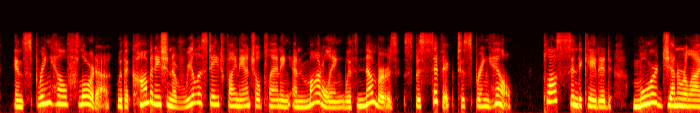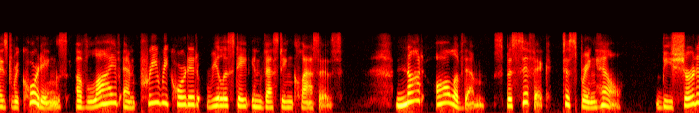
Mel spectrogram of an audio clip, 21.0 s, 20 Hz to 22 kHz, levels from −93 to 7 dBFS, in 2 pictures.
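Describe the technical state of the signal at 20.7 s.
At 20.7 s the signal is intact, with the speech carried cleanly through the AMR wideband (HD Voice) coding at 23.05 kbit/s and its content ending near 7.4 kHz.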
